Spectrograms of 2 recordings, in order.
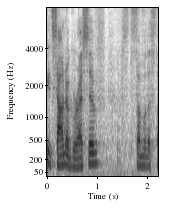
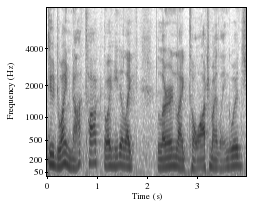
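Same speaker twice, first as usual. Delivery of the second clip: plain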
